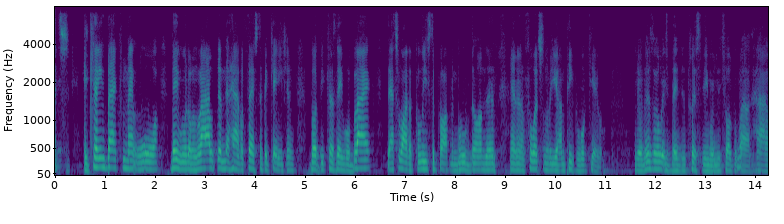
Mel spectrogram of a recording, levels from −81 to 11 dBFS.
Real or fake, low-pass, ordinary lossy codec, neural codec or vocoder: fake; 7.2 kHz; Opus, 32 kbps; codec, 16 kHz in and 24 kHz out, 0.6 kbps, FireRedTTS-2 codec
